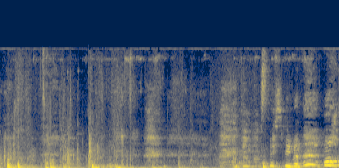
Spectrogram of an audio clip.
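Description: Irregular thumps and scuffs of bodies and feet on a wooden stage floor during a struggle, knocking unevenly through the first couple of seconds. A woman's voice starts in near the end.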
